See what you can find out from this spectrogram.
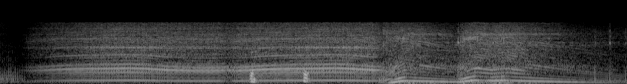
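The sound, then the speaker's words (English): Power saw cutting through tree roots, a loud, steady droning engine whine whose pitch sags and recovers a few times in the last seconds as the blade bites into the wood. “I might have to cut the roots and it might kill the tree, but that's neither here nor there. But I just thought I should let you know. Because there's gonna be some noise.”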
